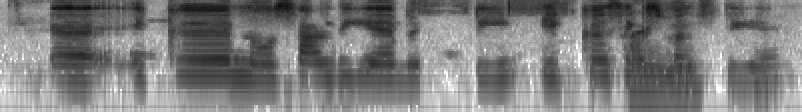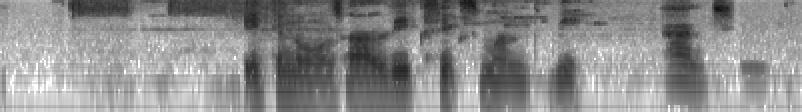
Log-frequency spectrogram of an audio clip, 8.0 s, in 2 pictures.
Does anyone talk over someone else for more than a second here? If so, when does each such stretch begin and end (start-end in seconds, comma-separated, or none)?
none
